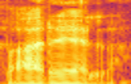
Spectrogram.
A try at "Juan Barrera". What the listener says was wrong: Barrera. No L. Barrera.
